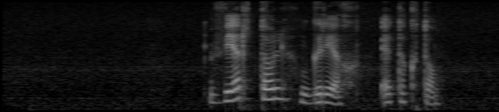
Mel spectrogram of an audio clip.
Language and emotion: Russian, neutral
